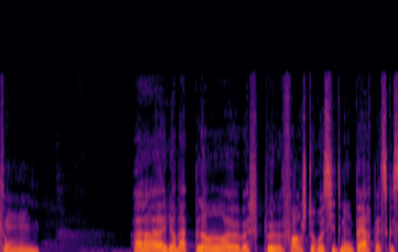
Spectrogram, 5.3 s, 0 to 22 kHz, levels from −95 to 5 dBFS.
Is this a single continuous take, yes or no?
yes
